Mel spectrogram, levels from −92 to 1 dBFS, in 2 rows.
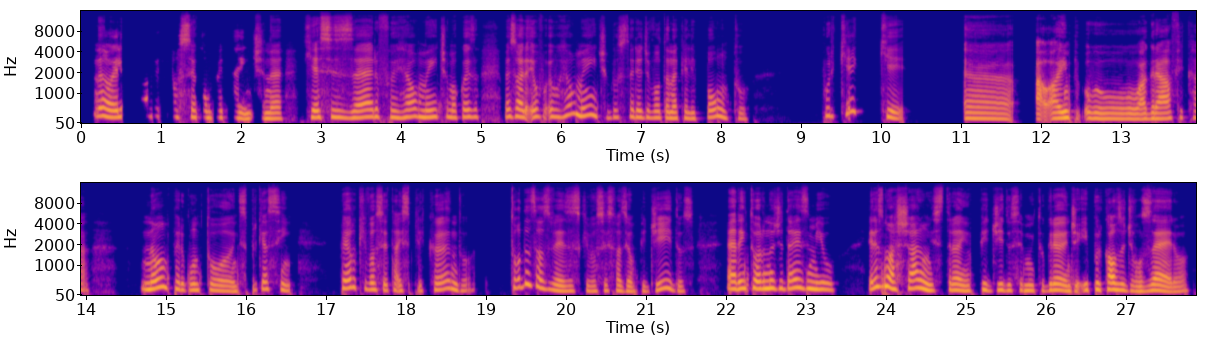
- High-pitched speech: Yes, high, 210 Hz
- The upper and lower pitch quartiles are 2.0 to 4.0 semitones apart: No, average, 4.6 semitones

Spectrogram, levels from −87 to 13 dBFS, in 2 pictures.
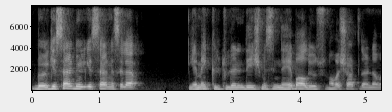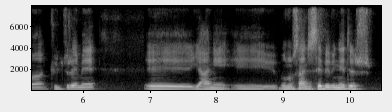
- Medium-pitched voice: Yes, medium, 150 Hz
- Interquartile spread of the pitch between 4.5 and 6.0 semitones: No, average, 2.8 semitones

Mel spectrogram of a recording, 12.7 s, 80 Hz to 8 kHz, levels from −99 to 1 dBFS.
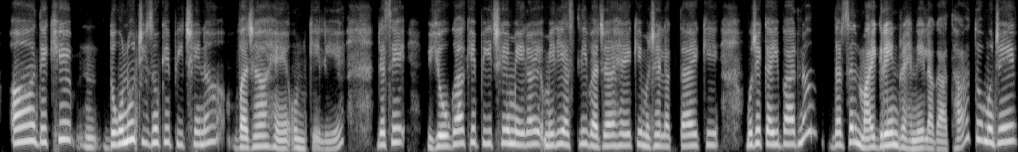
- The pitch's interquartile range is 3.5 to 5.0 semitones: Yes, average, 4.7 semitones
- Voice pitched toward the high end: Yes, high, 230 Hz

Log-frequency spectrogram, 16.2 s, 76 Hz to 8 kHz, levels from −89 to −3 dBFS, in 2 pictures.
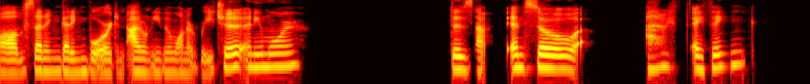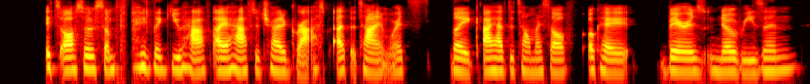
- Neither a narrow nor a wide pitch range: Yes, average, 3.4 semitones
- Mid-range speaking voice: Yes, medium, 165 Hz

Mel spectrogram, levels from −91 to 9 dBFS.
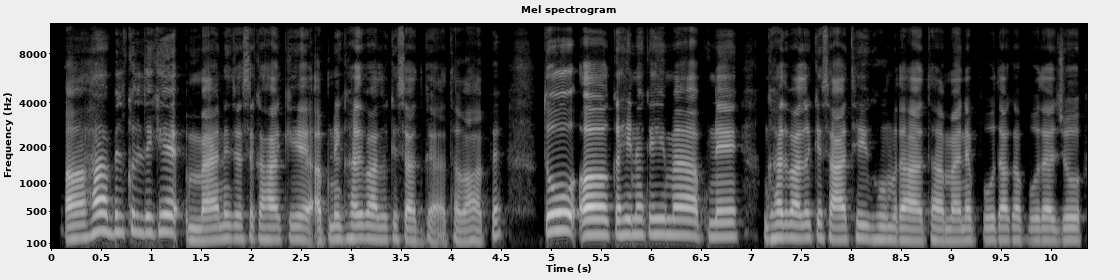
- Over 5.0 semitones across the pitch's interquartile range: Yes, wide, 5.4 semitones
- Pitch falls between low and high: Yes, medium, 150 Hz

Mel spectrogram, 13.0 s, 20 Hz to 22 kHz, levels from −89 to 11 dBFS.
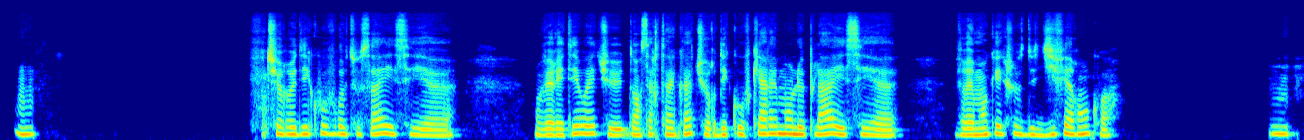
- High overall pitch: Yes, high, 195 Hz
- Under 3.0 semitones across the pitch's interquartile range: Yes, narrow, 2.6 semitones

